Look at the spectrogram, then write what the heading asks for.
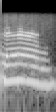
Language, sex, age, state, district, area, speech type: Bengali, female, 60+, West Bengal, Kolkata, urban, conversation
